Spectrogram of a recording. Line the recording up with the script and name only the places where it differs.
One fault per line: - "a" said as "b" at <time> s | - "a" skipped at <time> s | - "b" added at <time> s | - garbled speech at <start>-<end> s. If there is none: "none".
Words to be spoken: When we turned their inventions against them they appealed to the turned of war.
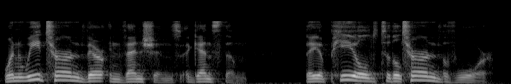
none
